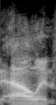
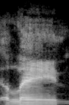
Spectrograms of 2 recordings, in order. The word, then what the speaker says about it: Elaine: I've been calling Elaine Alan forever. We go back, to middle school, I want to say, and the correct pronunciation of his name is actually Elaine, Mr. Elaine.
